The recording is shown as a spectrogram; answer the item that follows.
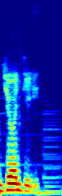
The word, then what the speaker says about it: Joji: ¿Cómo se escribe? Hoji. Se escribe Joji porque tiene ascendencia japonesa y australiana.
